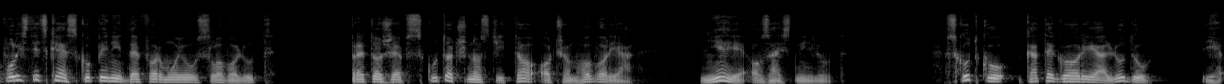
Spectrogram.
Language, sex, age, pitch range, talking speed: Slovak, male, 50-69, 90-125 Hz, 105 wpm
